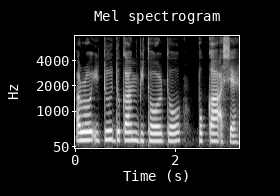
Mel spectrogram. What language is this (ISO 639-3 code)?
nag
